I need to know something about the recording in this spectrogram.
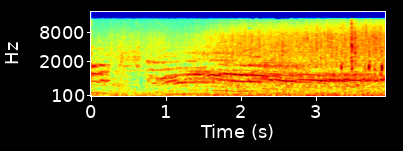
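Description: A large beast growls deeply.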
